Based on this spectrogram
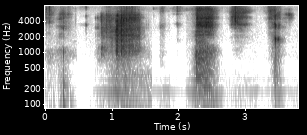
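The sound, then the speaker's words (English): Dice rolled during a game session clatter and tumble across a hard surface in a handful of short bursts: one longer rattling roll, then several quick knocks separated by brief silences. No voices. “Time this session they've rolled 90-something.”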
